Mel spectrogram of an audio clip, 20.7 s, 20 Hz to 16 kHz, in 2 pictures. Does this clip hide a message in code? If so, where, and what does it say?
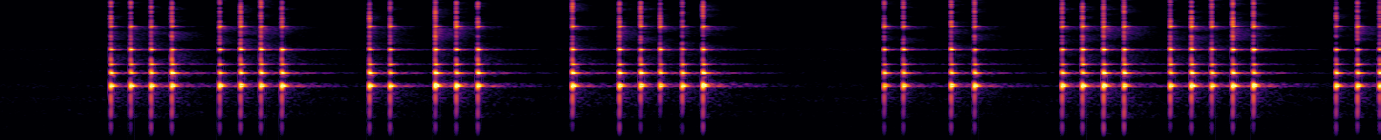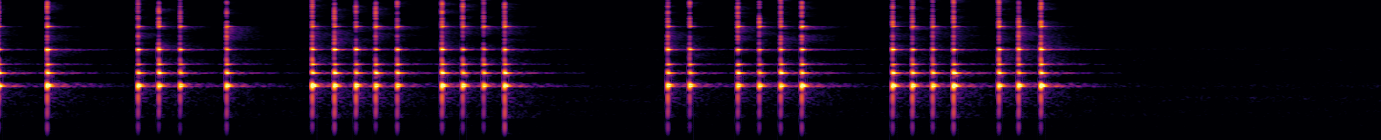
Yes: tap code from 0.8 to 18.3 s, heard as taps on glass, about 6 knocks a second. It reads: THE GULLY IS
